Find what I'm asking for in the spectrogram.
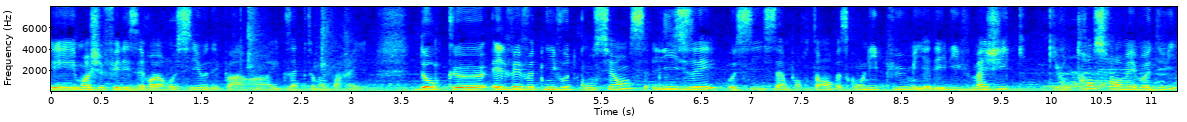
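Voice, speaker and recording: A woman speaks at medium pitch. Noticeable background noise runs underneath. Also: ordinary pitch variation, moderate pace. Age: 60s. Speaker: network marketing distributor. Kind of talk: testimony. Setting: event. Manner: animated; halting.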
